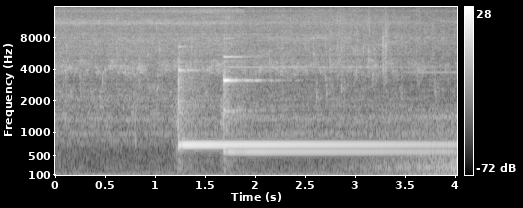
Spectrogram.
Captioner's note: doorbell ringing; suspenseful music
